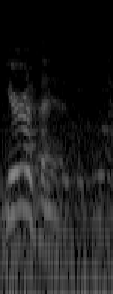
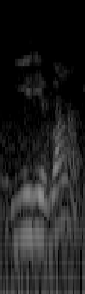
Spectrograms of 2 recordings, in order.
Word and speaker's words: Yerevan: The capital of Armenia is Yerevan, or Yerevan, if you want to pronounce it a little bit closer to Armenian, or even Russian, because those are the two main languages spoken in Armenia.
